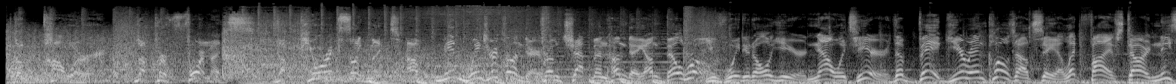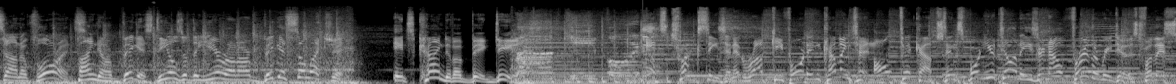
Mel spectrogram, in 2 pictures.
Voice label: Car Dealer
